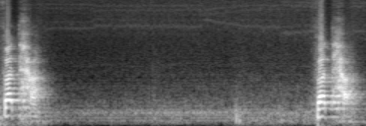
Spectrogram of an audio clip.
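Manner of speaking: fatha said the Arabic way, fat-ha; name the vowel fatha carefully; Arabic word fatha. Shown as a demonstration. Teacher naming the Arabic vowel, careful fatha. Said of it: "La primera vocal es".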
